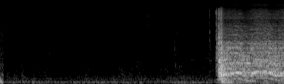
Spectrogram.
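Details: Old Ford turbo diesel truck sat for years: after silence the starter bursts in and the engine churns steadily without catching; cranks but won't start, fuel filter shows no fuel dripping, bleeding suspected needed.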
